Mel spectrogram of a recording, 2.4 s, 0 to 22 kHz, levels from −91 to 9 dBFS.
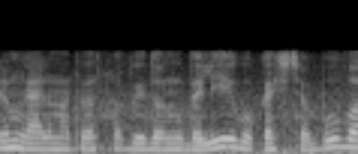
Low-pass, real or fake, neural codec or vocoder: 5.4 kHz; fake; codec, 16 kHz in and 24 kHz out, 1 kbps, XY-Tokenizer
